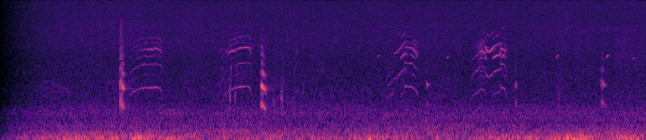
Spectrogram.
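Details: Water rail (Rallus aquaticus) in the Brabantse Biesbosch giving a series of harsh, nasal squealing calls, about one every second or so, over a steady low rumble of wind.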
